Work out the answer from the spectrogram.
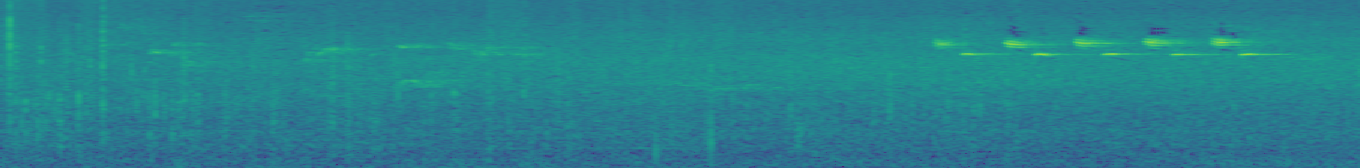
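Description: A songbird singing, near the end a quick series of five repeated high two-part notes, over steady low outdoor background noise.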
